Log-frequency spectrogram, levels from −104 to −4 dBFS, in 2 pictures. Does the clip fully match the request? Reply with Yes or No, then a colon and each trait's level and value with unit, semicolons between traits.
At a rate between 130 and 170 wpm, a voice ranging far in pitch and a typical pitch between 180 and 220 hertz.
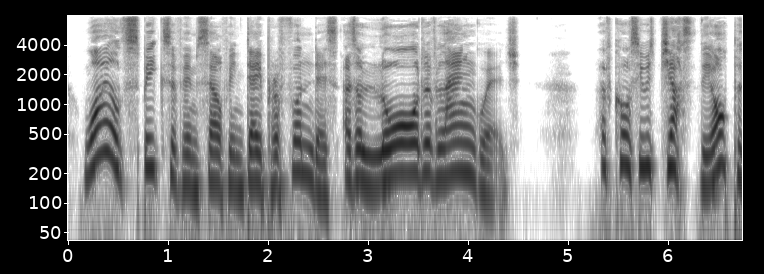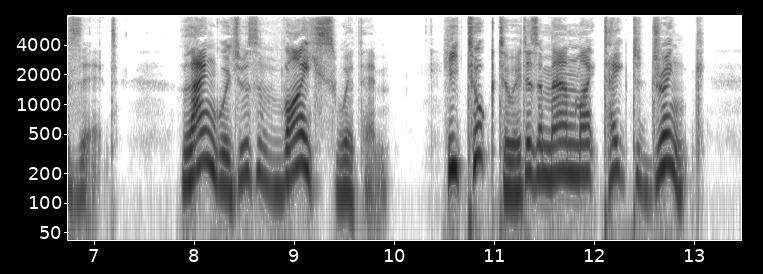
Yes: average, 160 wpm; wide, 5.7 semitones; medium, 185 Hz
